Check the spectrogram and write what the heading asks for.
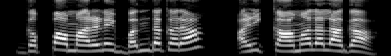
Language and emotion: Marathi, angry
